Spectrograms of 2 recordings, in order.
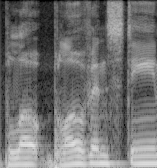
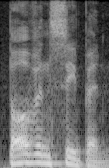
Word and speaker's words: Bovensiepen: I think I'm going to mispronounce his last name. It's like Blovenstein or something like that. I'm going to fuck it. Bovin. Oh my God. Yes, Bovensiepen.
